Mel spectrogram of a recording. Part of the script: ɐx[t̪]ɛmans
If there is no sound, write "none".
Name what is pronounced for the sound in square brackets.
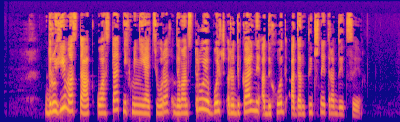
d̪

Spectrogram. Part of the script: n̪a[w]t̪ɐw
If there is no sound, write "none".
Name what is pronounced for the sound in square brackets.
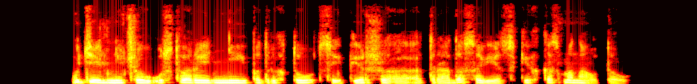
w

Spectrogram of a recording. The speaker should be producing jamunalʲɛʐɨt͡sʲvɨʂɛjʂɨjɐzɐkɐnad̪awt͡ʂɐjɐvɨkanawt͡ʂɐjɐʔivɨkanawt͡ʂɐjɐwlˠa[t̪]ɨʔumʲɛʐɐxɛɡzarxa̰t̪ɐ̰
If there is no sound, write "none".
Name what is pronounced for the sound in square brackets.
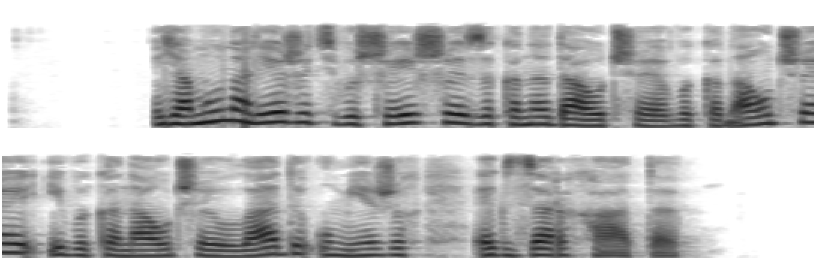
d̪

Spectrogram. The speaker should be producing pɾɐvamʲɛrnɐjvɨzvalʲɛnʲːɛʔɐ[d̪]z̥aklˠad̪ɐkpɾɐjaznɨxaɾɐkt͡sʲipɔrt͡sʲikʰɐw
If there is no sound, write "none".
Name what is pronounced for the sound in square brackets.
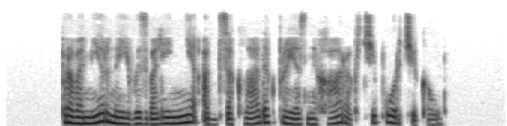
d̪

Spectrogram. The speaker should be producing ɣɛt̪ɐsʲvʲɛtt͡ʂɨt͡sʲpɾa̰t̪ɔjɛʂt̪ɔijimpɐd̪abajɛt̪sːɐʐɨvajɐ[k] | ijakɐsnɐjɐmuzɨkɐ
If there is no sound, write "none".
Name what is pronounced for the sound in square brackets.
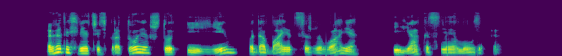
none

